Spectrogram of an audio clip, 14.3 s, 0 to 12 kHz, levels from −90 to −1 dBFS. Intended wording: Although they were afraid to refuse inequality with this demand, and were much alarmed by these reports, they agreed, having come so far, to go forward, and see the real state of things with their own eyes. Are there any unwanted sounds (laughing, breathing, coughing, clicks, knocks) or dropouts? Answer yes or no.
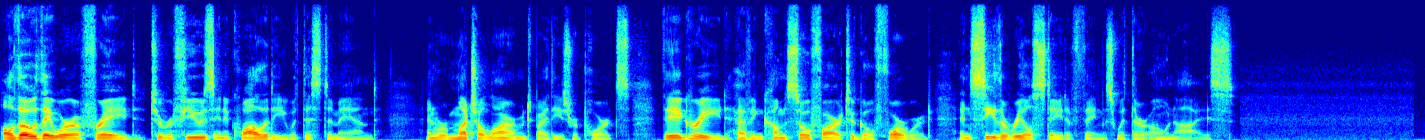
no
